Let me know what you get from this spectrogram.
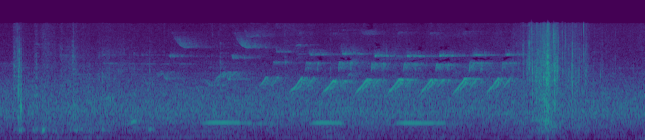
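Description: A songbird singing a run of quick, rising whistled notes, about three a second, with a few higher falling notes above them. Near the end comes a short, loud crinkle of a plastic bag of topsoil being handled.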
